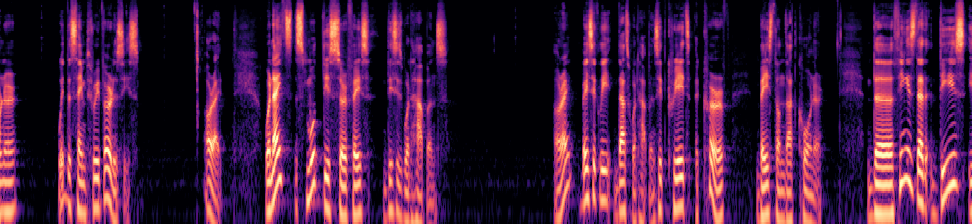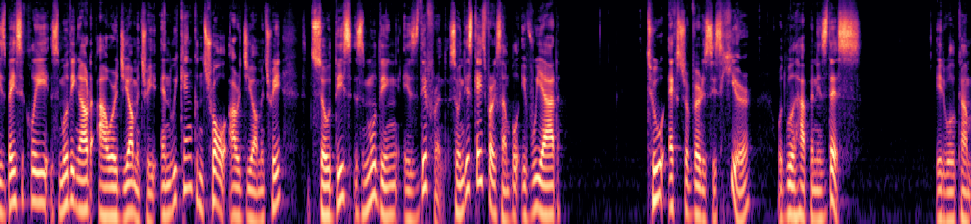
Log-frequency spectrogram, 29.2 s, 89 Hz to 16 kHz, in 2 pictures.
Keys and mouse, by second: 22.6 click.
